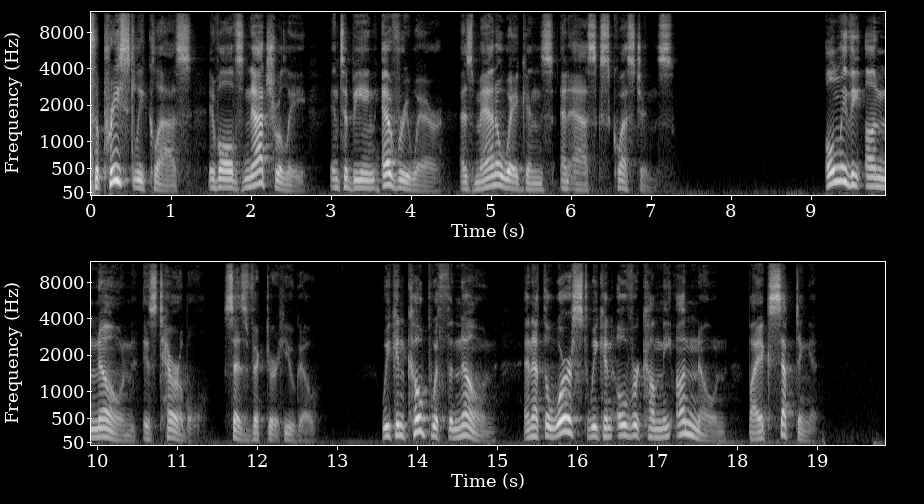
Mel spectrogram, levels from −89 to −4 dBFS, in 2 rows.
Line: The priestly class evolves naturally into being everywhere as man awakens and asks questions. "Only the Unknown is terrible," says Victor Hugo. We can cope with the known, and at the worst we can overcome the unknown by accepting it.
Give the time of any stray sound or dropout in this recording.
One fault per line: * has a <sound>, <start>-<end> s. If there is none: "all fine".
all fine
